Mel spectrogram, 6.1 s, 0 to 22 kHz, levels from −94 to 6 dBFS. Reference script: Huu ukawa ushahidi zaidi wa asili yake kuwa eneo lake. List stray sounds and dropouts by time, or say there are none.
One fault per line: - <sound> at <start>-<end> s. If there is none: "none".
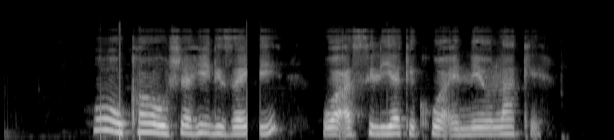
- dropout at 2.5-2.6 s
